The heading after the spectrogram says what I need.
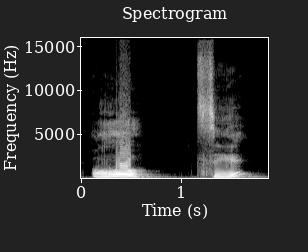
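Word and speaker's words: רוצה: Ani, ro, tse, le E se prononce pas.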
